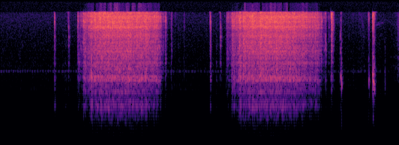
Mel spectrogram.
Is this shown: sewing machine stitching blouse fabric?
yes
